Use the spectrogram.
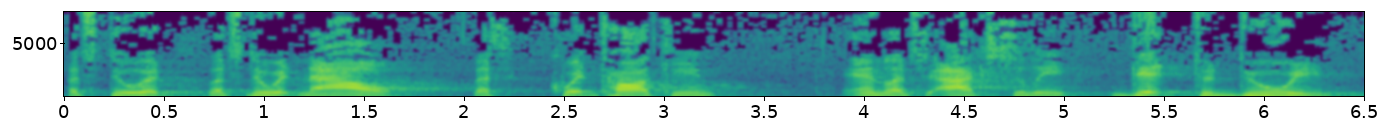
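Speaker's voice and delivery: leader's charge. Acted. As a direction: command them to act now.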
